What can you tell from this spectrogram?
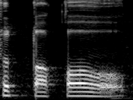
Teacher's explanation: قو واو مدہ ہے، 1 الف کی مقدار کے برابر کھینچ کر پڑھیں گے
